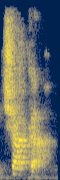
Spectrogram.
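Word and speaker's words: Chukka: you mentioned curs I don't know how to spell that yeah it's c h u k Ka chucka okay is that a local outfit yes chucka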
